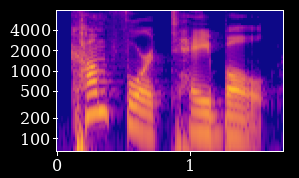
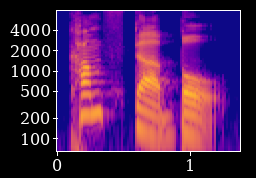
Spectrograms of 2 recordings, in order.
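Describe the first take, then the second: First: Every vowel is pronounced fully and clearly. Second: The middle syllable is squeezed into 'fta'. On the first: "each sound is enunciated too clearly" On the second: "like come and then fta"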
